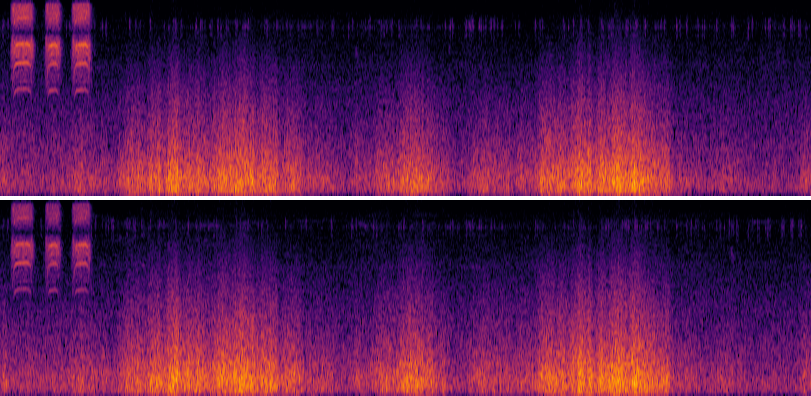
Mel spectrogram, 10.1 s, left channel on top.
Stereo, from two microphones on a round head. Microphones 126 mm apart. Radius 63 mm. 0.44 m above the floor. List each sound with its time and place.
0.1 s a drill: 30° left (ahead or behind)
